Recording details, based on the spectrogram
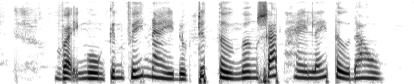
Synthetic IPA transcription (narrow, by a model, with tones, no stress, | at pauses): və̰˧˨jŋu˨˩ənkï˧ŋ̟fi˨˦na˨˩jɗɨ˨˩ək̚t͡ɕi˦˥k̟̚t̪ɨ˨˩ŋə˧nsa˦˥t̚ha˧jlə˨˦jt̪ɨ˨˩ɗə˧w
